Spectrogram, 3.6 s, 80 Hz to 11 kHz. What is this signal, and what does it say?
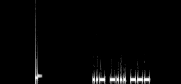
Morse code, heard as a keyed tone, about 36 wpm, 700 Hz. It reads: UBO
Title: USA Call Sign Postfixes - 3 Letters 35wpm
